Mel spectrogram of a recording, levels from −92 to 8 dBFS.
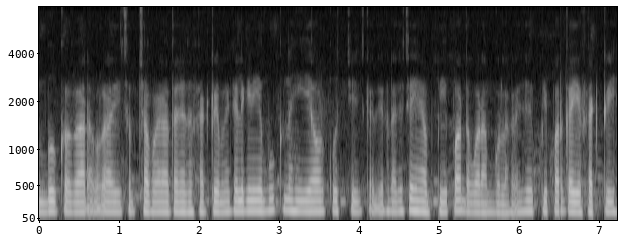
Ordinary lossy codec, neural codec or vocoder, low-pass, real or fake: none; none; none; real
